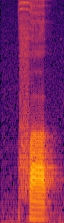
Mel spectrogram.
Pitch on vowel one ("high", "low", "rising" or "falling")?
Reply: low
